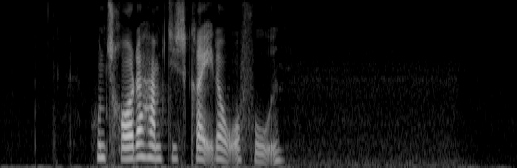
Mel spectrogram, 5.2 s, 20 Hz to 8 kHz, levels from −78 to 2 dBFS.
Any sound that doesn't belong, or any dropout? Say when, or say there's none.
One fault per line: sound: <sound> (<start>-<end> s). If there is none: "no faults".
no faults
